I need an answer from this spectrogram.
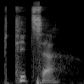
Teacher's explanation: the voiceless bilabial plosive stop p is being combined with the voiceless alveolar plosive stop t. In English, such combinations do not exist.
